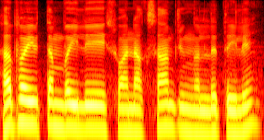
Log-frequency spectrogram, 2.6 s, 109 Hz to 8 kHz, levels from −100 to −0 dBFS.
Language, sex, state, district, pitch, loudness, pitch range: Wancho, male, Arunachal Pradesh, Longding, 155 Hz, -18 LUFS, 140-165 Hz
